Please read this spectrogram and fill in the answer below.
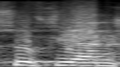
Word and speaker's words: সুফিয়ান: করব লক্ষ্য করো আমার নাম ডাক নাম হলো সুফিয়ান সবাই লিখবা সুফিয়ান শুধু সুফিয়ান লিখি সুফিয়ান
